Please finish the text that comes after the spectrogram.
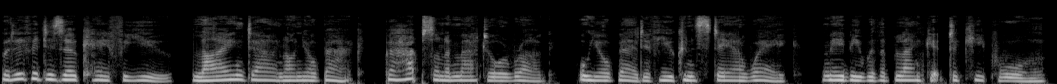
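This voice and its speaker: Woman, meditation guide, very unhurried pace, soft mellow tone, soothing delivery, long pauses. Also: on the low side, steady tone, no echo. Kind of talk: guided mindfulness meditation narration.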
